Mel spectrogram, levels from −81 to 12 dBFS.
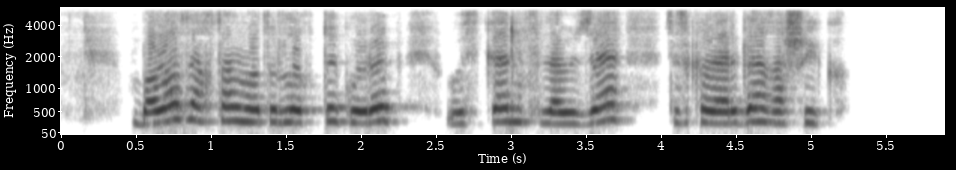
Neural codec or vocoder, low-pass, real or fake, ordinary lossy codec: none; 5.4 kHz; real; MP3, 48 kbps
